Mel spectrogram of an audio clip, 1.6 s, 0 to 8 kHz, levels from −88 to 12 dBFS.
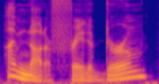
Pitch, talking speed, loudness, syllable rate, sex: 120 Hz, 225 wpm, -16 LUFS, 5.5 syllables/s, male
